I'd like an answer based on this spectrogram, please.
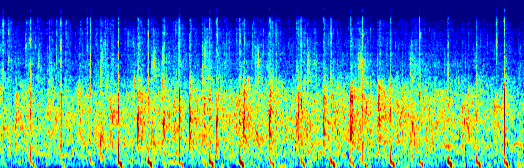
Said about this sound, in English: Give our brother a clap offering.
